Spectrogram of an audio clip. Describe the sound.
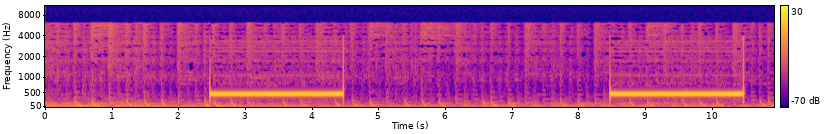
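Telephone ring tone on a call: two long, steady tone bursts, each lasting about two seconds, separated by a long pause, over faint background noise.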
